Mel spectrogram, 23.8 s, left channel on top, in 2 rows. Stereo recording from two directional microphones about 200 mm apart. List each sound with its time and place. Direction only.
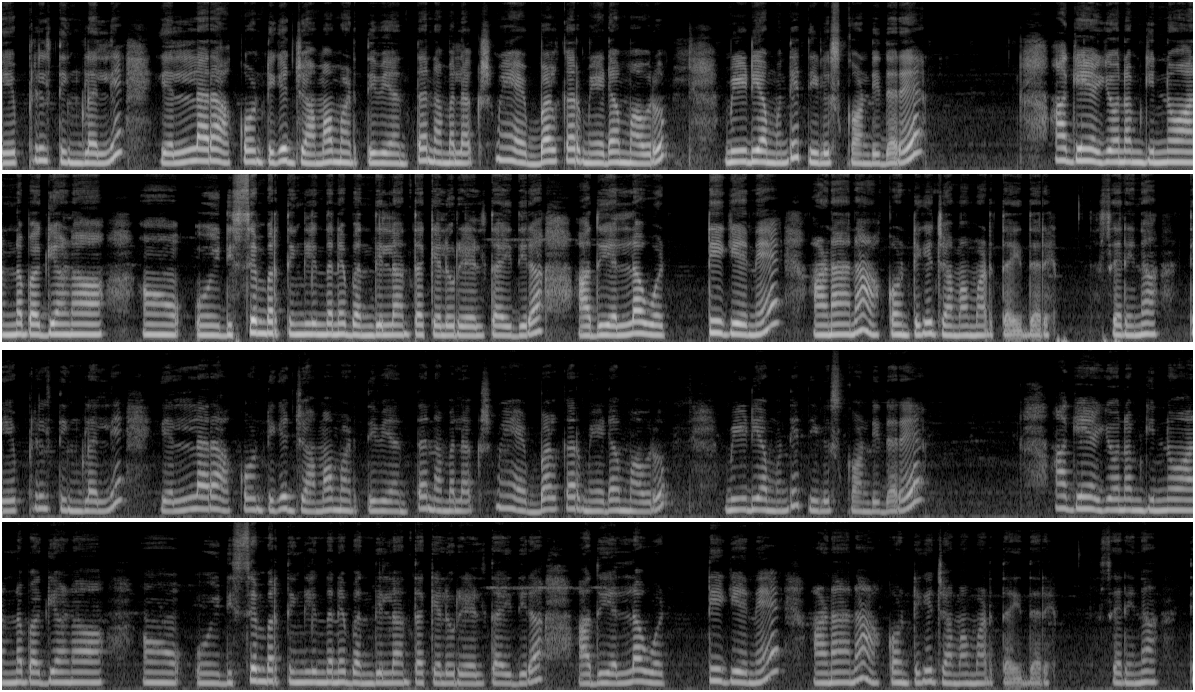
0.0 s a woman's voice: 25° left (ahead or behind)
